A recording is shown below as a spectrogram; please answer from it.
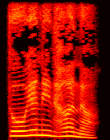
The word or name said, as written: ತೋಯನಿಧಾನ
